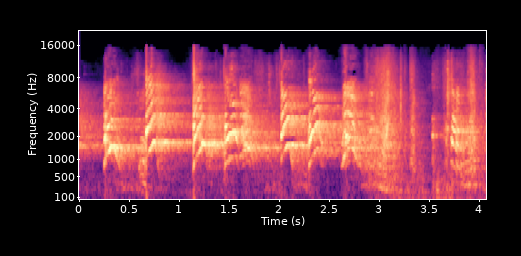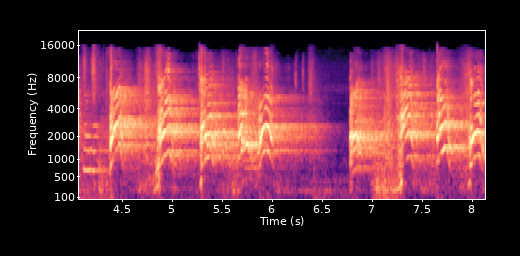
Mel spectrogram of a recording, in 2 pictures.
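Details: Two male Chihuahua puppies playing together in a playpen indoors, giving rapid high-pitched yaps and squeaky barks in quick bursts, some with rising whiny tones and a brief low growl, nearly continuous for several seconds.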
